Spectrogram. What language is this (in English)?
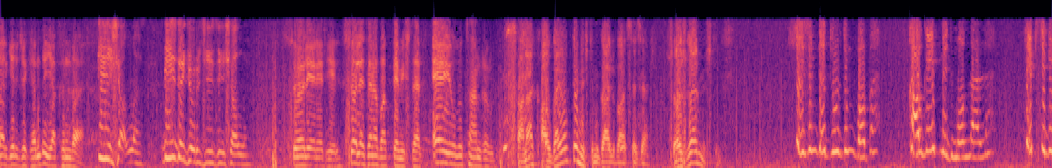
Turkish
